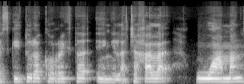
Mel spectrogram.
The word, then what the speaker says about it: waman: correcta en el achahala waman se escribe con W a m a n waman que significa alcón Entonces nos estamos dando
